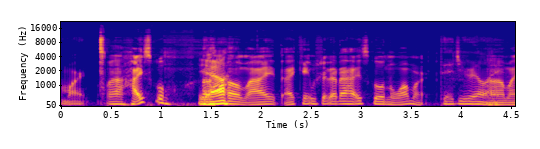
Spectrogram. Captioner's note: chuckles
